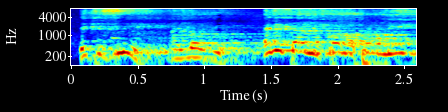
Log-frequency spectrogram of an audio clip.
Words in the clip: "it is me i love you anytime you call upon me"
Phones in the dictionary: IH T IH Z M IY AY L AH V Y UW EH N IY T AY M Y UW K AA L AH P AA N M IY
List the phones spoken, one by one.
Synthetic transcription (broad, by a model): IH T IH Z M IY AY L AH V Y UW EH N IY T AY M Y UW K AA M AH P AA N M IY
